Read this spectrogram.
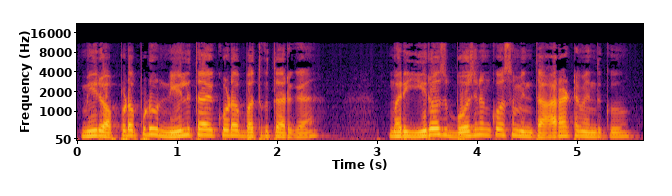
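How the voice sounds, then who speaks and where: A man's voice: on the high side, moderate pace, a little mellow, natural voice. A man voicing a greedy middle-aged village headman who talks with sarcasm and scorn. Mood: sarcastic.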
